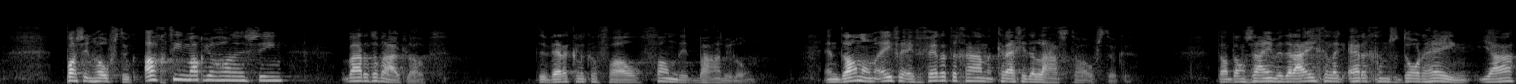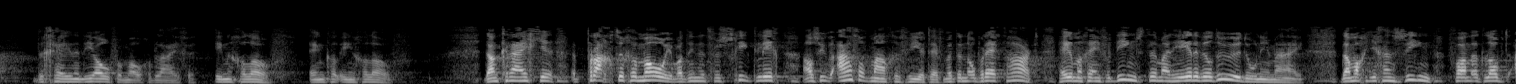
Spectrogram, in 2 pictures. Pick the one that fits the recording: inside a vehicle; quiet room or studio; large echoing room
large echoing room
